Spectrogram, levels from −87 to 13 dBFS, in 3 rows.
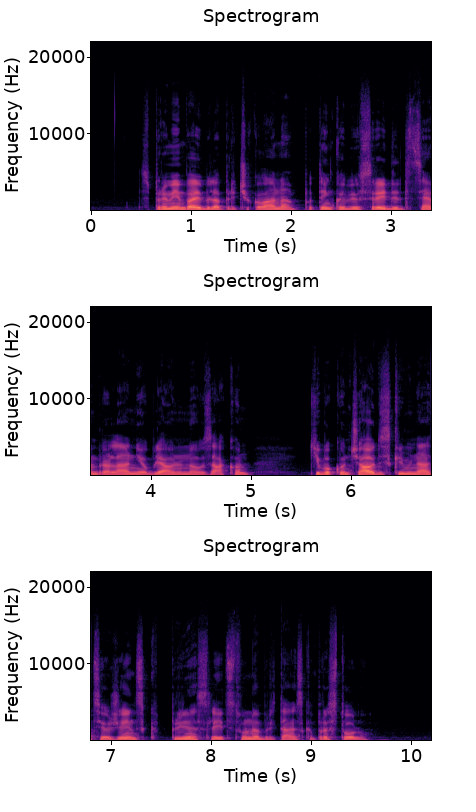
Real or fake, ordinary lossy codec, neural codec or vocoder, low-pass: real; none; none; 19.8 kHz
